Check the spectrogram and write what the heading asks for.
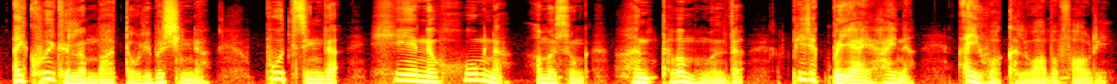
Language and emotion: Manipuri, fearful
